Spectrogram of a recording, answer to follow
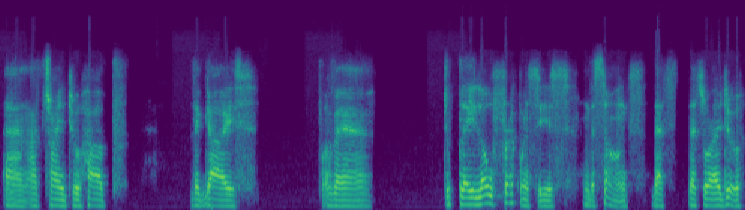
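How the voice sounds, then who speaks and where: A man from Sardinia, a bass player speaking halting English over a poor remote connection. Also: steady tone, gravelly, dry recording. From Sardinia, Italy. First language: Italian. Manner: halting, searching for words. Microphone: remote video call. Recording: dry, dull poor-connection audio.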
